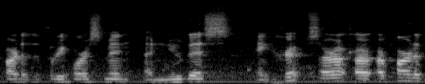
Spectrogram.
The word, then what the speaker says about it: Anubis: Julian said if we're going to start pointing things out, Anubis is a Egyptian I know I've god. said Anubius at least Anubius once is before the that.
